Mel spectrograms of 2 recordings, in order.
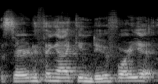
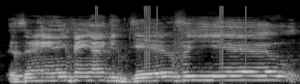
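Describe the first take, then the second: First: Sincere offer. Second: Higher, slow, sarcastic drawl; mock fake politeness. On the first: Retold or imitated. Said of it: "And they mean". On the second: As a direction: drag it out like a bored clerk brushing you off. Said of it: "what they mean is".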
